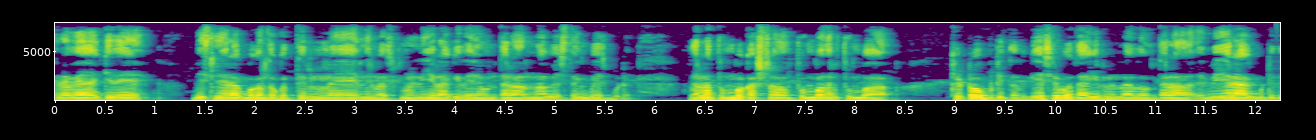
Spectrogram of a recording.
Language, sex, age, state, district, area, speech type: Kannada, male, 18-30, Karnataka, Chitradurga, rural, spontaneous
